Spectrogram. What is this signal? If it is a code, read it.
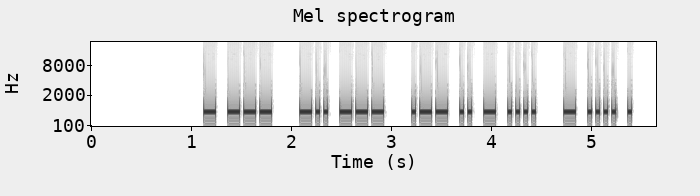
Morse code, heard as a keyed tone, about 30 wpm, 700 Hz. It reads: TO DO WITH THE
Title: Sets of 4 Words 30wpm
